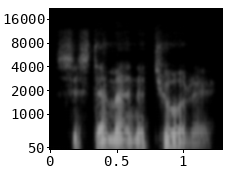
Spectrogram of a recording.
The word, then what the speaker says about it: Systema Naturae: the first edition of its systematic natural catalogue, Systema Naturae, from 1735.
